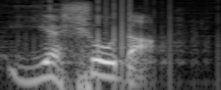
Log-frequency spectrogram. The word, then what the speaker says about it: Yashoda: This word Yashoda, it consists of two syllables. I mean, those of you who are familiar with Hindi will be able to get this. Yash and Da.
